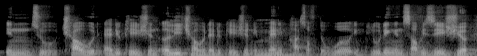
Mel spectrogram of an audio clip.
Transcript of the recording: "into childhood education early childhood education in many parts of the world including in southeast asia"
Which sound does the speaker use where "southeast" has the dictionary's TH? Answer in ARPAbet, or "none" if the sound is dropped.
F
